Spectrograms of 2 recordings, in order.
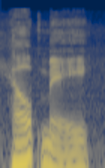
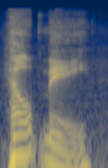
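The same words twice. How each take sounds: First: It is said in a mocking, ironic tone. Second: It is said in an earnest, urgent tone. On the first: The sender is joking about the situation. "as sort of sarcastic" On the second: The sender genuinely needs assistance. "I need assistance right now"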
